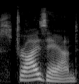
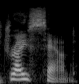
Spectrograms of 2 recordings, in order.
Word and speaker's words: Streisand: So she's the one who went to Alexa and wanted to correct the pronunciation cuz they said like Streisand and it's Streisand.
